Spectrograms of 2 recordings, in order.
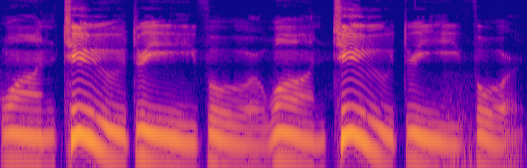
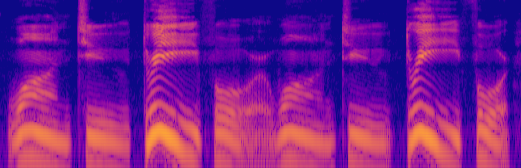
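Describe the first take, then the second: First: The stress falls on two. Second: The stress falls on three.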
